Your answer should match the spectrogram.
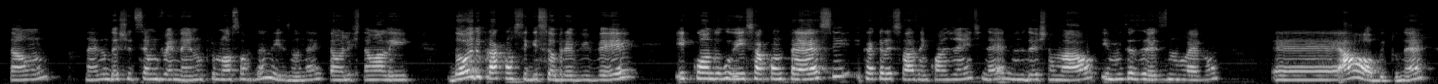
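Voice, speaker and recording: A woman teaches an online class with a fairly high voice. She explains step by step and keeps checking with her students. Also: normal speed, a bit bright. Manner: explains patiently with many checking tags like "né" and "tá".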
